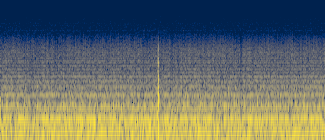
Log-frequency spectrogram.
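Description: Steady electrical hum and buzz from the band's idling guitar and bass amplifiers between songs, with a single sharp click about three seconds in.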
